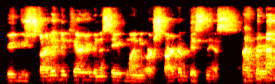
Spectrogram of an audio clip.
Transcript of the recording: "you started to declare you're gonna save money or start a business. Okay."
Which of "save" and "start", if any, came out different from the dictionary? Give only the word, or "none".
none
